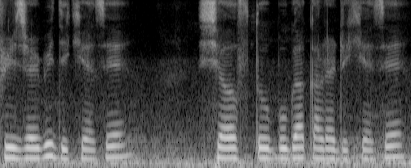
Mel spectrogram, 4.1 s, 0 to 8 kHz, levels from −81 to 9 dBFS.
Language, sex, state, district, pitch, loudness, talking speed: Nagamese, female, Nagaland, Dimapur, 170 Hz, -14 LUFS, 145 wpm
